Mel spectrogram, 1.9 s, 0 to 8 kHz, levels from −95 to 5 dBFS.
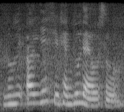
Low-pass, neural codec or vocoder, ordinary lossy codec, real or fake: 7.2 kHz; codec, 16 kHz in and 24 kHz out, 1.1 kbps, FireRedTTS-2 codec; none; fake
